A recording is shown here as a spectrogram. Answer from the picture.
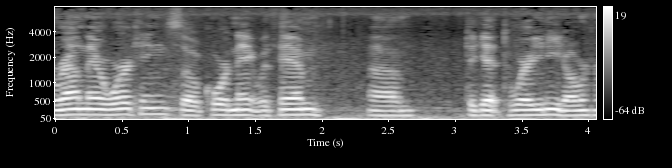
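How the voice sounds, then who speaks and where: In a relaxed tone, a man talks with monotone, flat intonation and a dark, mellow tone. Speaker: model railroad dispatcher. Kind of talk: mock railroad radio dispatch, clipped call-and-response with 'over' and 'dispatcher out'. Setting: hobby layout room during an operating session. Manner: brisk, procedural radio cadence with frequent filler 'uh' hesitations; relaxed, friendly and easygoing, occasionally laughing. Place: home room. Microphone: camera far.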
